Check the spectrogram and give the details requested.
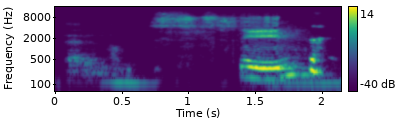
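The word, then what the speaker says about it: שׂין: Seen. Seen. Seen, yeah, like I have seen the glory of the coming of the Lord. I've seen.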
